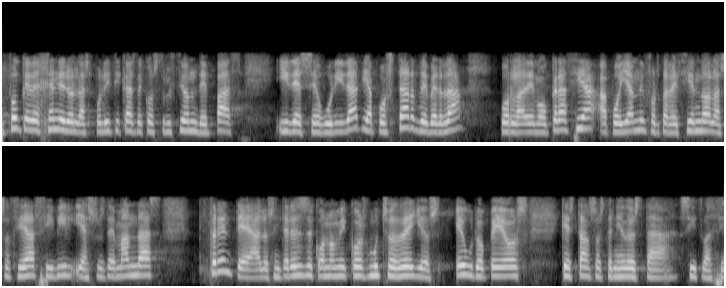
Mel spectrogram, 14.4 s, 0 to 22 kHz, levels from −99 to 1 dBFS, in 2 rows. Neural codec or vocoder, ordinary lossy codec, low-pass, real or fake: codec, 16 kHz, 4 kbps, FunCodec, trained on LibriTTS, 50 frames a second; none; 5.4 kHz; fake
